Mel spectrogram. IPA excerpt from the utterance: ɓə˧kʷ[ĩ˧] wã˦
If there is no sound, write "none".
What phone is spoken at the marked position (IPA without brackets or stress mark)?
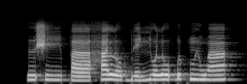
ĩ˧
